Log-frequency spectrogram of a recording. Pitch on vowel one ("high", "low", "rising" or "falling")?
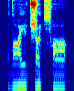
low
